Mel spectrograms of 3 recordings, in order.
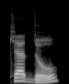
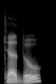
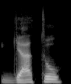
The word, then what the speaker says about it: cadeau: Present en anglais cadeau. Il y a beaucoup de d'élèves à moi disent gâteau. Ils ont du mal à prononcer cadeau. D'accord ? C'est c do. C'est différent de gâteau par exemple.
